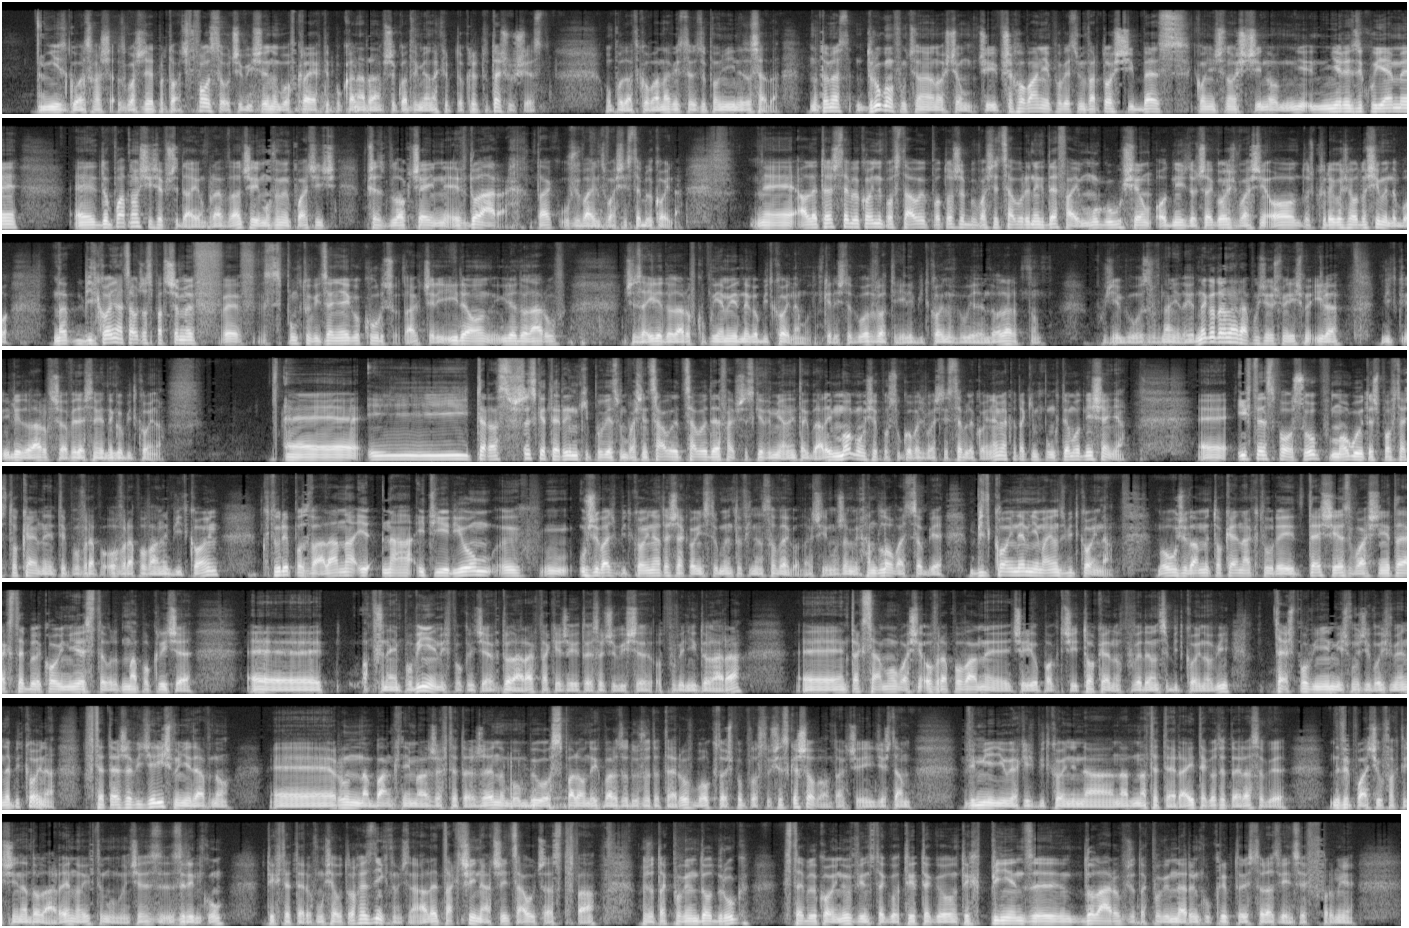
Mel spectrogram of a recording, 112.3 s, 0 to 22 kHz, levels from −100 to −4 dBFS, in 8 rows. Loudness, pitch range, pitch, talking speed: -17 LUFS, 85-100 Hz, 90 Hz, 175 wpm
